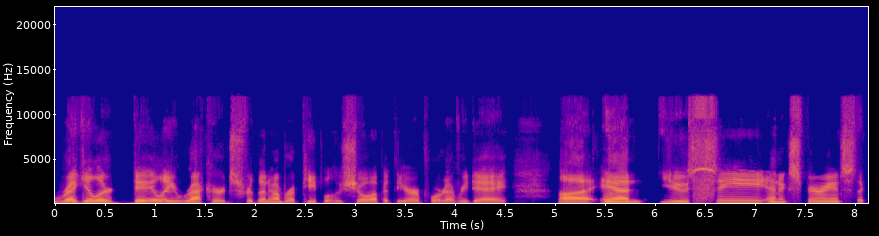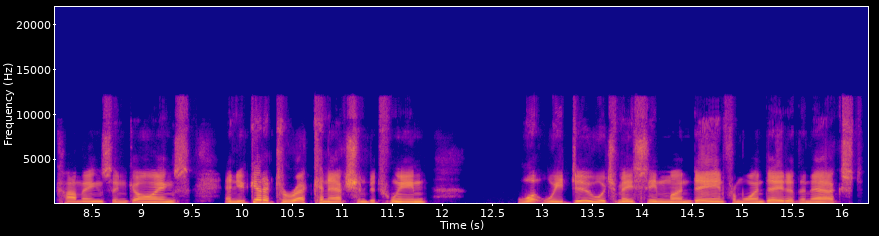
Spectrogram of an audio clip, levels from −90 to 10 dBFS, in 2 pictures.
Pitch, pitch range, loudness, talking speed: 140 Hz, 130-155 Hz, -21 LUFS, 170 wpm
